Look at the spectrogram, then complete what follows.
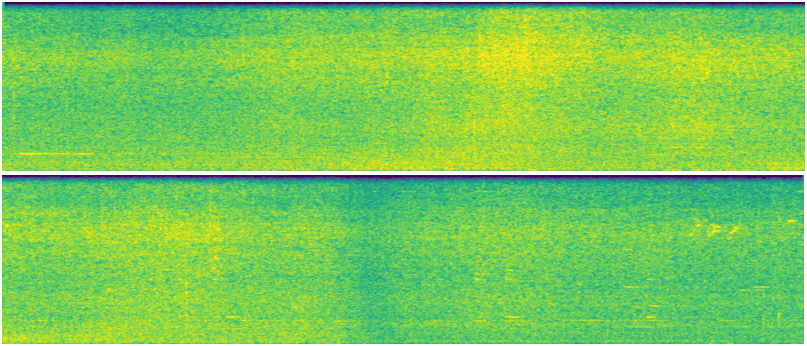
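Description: Strong wind gusting through bamboo and garden trees, with wind rumbling on the microphone. The gust eases about three-quarters of the way through.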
